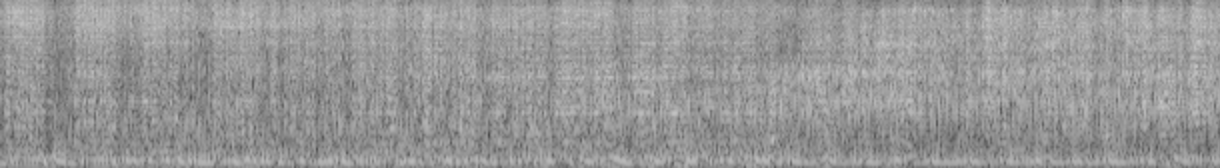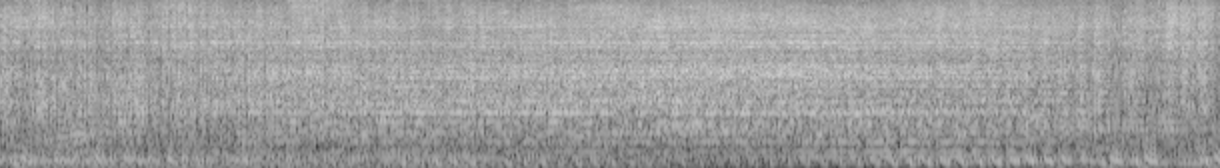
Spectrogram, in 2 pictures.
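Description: Loud electronic dance music from a DJ set over a festival sound system, recorded from among the crowd. The beat and deep bass fall away through the second half, leaving sustained synth tones.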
